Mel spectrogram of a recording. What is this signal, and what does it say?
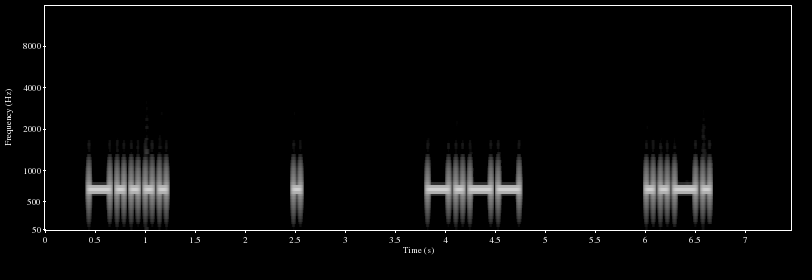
Morse code, heard as a keyed tone, about 17 wpm, spaced as for 6 wpm, 700 Hz. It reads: 6EYF
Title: USA Call Signs - 6 Characters - 6x Character Spacing - 17wpm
